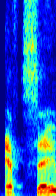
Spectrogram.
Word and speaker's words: Effzeh: the second syllable but in Cologne they put the emphasis on the first syllable it is a subtle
